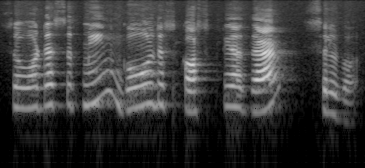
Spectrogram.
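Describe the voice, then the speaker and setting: Casting note: woman, patient exam-prep grammar teacher, very unhurried delivery. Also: high voice, fairly bright tone, rough recording. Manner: slow and deliberate, spelling words out and asking rhetorical questions. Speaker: English teacher. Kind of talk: grammar lesson for exam students.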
